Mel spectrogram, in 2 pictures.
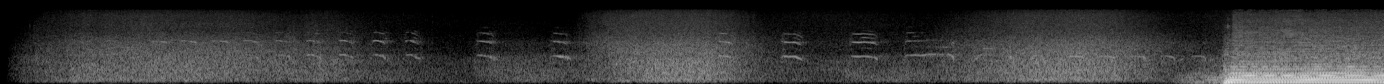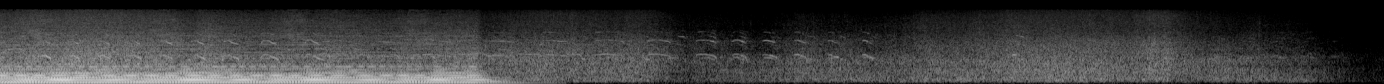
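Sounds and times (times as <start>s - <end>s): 
cruise ship waves: 11.8s - 19.7s.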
